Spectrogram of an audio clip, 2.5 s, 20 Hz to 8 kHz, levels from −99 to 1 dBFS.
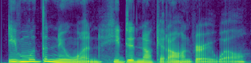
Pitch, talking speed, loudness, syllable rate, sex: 210 Hz, 285 wpm, -16 LUFS, 6.4 syllables/s, female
